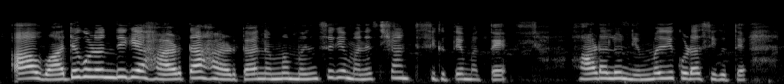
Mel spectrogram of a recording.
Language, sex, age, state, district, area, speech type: Kannada, female, 18-30, Karnataka, Tumkur, urban, spontaneous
